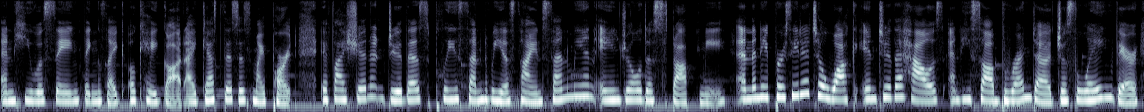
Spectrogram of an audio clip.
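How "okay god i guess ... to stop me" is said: normal talking voice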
